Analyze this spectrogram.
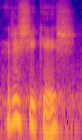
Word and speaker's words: Hrishikesh: The presiding lord of the transcendental senses, Hrishikesh, it's a long I in Hrishikesh, Shri Bhagavan, can be served only by transcendental senses, a process referred to as bhakti.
